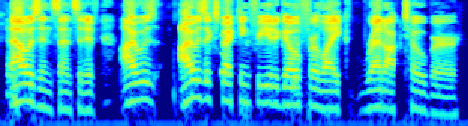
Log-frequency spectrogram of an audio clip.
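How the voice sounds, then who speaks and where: Male podcast host, bright and clear-edged, casual chatty delivery, dry recording. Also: medium pitch, a little fast, no echo. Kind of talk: casual gaming podcast chat.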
